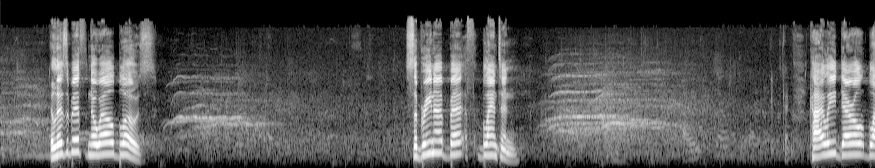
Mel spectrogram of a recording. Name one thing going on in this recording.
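A man reads out names loudly through a microphone in a large echoing hall.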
